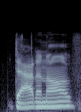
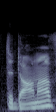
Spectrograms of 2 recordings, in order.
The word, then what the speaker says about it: Dadonov: whichever way your pendulum swings how do you pronounce it homeboy i've always said dadanov but you know he goes to vegas and apparently it's to donov so it's to donov because we both know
